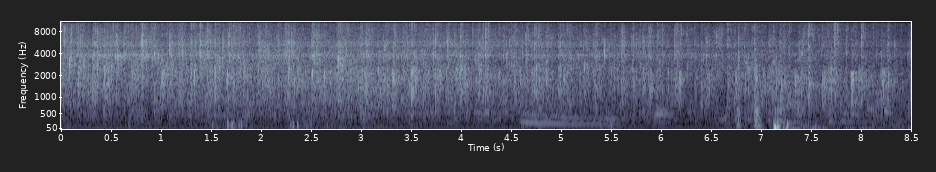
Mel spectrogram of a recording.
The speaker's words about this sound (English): And I am so proud and honored to introduce him to you today. So let's just stand up and give him a warm round of applause and welcome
